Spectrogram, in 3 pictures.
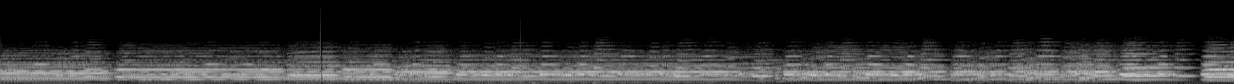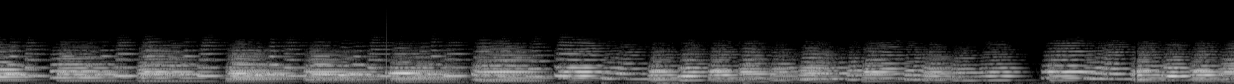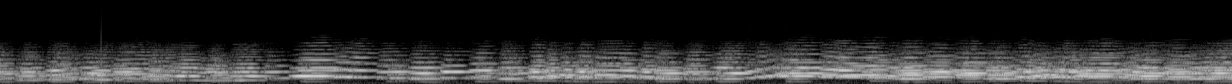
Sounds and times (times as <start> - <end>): French horn: 0.0 - 37.0.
